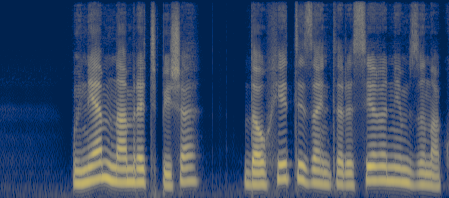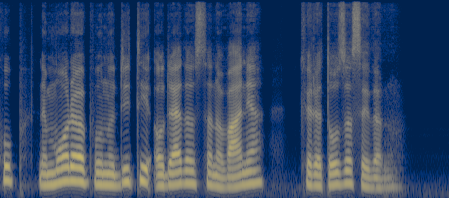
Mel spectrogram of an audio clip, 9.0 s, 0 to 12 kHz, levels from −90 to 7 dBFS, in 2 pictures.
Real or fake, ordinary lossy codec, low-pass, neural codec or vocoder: fake; none; none; codec, 24 kHz, 0.5 kbps, DualCodec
